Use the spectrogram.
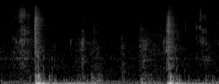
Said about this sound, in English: I gotta chew this chip real quick. Real quick.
